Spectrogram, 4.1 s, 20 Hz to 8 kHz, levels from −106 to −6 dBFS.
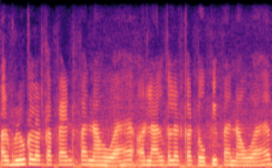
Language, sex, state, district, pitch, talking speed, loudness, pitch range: Hindi, male, Bihar, Jahanabad, 200 Hz, 250 wpm, -15 LUFS, 185-210 Hz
